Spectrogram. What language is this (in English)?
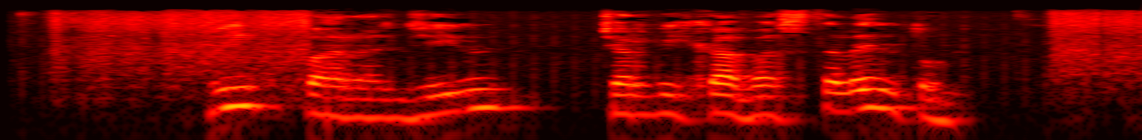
Esperanto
